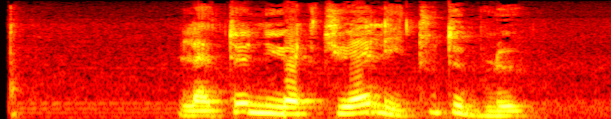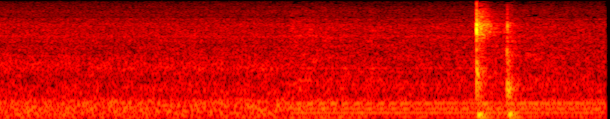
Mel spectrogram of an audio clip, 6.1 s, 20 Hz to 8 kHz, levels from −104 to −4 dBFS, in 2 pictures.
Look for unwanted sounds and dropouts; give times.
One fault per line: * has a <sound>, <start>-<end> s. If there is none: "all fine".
all fine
